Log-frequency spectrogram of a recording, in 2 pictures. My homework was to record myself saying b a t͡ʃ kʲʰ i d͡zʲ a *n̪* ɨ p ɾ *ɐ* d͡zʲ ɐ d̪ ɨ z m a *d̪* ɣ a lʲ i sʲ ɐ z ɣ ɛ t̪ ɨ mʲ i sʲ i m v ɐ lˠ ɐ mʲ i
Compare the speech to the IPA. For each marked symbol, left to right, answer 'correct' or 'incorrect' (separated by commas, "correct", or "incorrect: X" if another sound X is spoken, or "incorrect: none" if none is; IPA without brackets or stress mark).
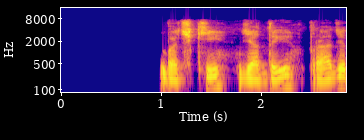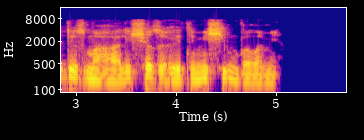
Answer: incorrect: d̪, incorrect: a, incorrect: none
